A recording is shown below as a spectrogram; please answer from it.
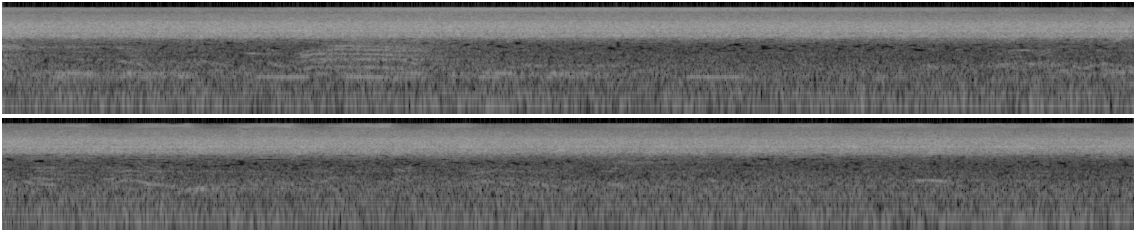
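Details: High-summer cicadas on a school playground: a relentless sizzling buzz steady from start to finish, with children's voices and short cries audible faintly beneath, clearest near the start.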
